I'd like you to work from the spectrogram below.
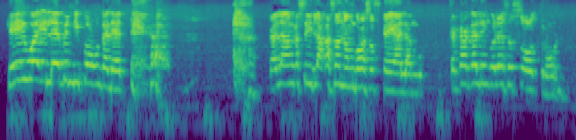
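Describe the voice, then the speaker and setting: Filipino woman math teacher, high and loud, emphatic, on a phone mic set back a bit, faint room noise. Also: normal speed, distant mic, poor audio. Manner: loud and emphatic, repeats checks like "gets?" and "ha?". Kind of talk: live-streamed math lesson.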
